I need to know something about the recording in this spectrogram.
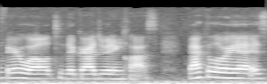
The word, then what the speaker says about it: Baccalaureate: Seniors, Baccalaureate (Pronounced: BACK-UH-LOR-EE-ETTE) is scheduled for Sunday, June 3 at 2:30 PM in the CSHS Auditorium.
